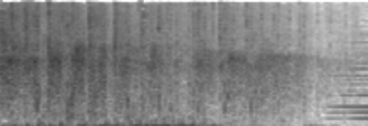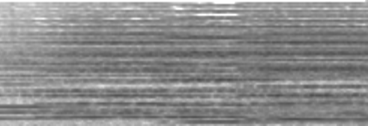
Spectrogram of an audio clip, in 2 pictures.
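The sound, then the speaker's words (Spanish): A burst of dense, loud applause from a group fills the first few seconds, then fades out as sustained tonal music takes over. “Felicidades y un aplauso.”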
